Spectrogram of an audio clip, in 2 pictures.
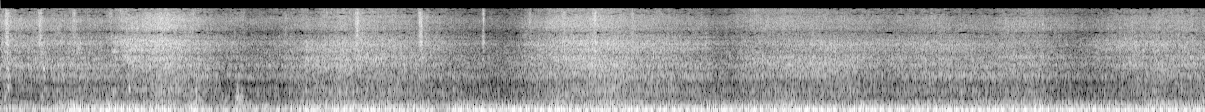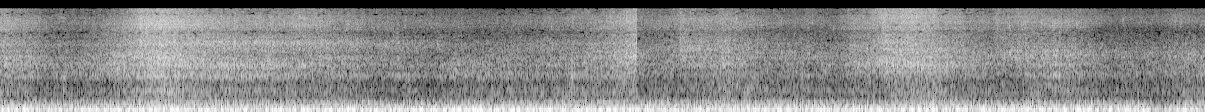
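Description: Wind buffeting the microphone in a steady low rumble, over small waves washing onto the shore that swell and fade every few seconds.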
